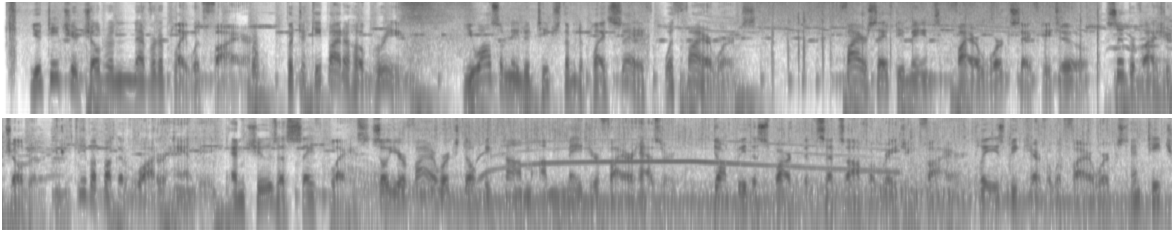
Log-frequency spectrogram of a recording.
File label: fireworks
